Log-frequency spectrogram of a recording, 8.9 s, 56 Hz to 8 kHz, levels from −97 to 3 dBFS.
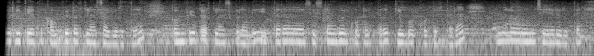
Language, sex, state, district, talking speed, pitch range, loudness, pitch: Kannada, female, Karnataka, Belgaum, 115 wpm, 190-215 Hz, -17 LUFS, 205 Hz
